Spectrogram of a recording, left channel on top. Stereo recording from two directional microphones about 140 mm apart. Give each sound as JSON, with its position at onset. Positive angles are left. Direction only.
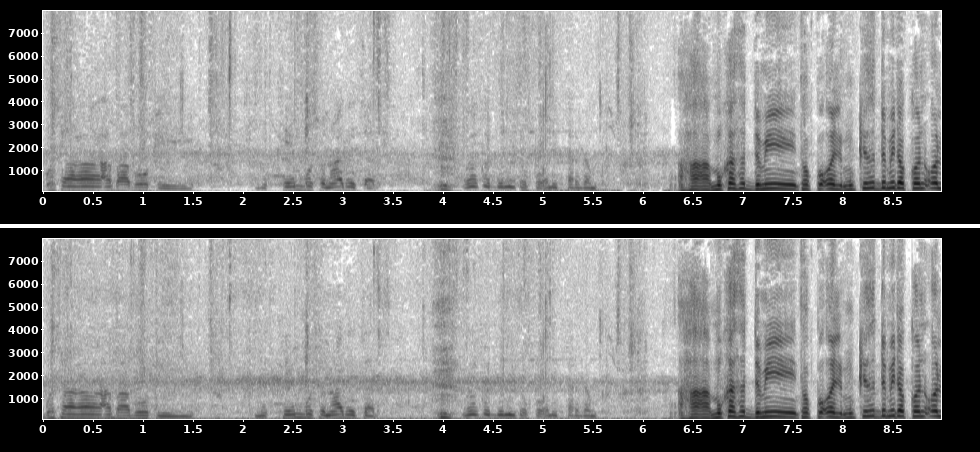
{"t": 0.3, "sound": "a man's voice", "side_deg": 10}
{"t": 4.2, "sound": "speech", "side_deg": 40}
{"t": 6.3, "sound": "a man's voice", "side_deg": 15}
{"t": 8.0, "sound": "speech", "side_deg": 40}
